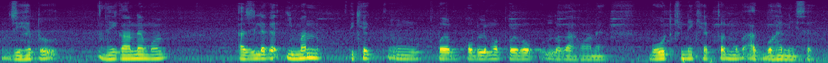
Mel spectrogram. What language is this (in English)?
Assamese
